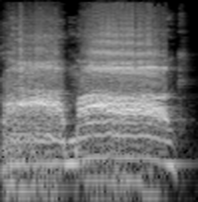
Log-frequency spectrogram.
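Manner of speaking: very loud, rough, raw giant war cry, stretched. Voicing a fire giant charging at the players: fire giant yelling. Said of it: "this fire giant just yells".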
